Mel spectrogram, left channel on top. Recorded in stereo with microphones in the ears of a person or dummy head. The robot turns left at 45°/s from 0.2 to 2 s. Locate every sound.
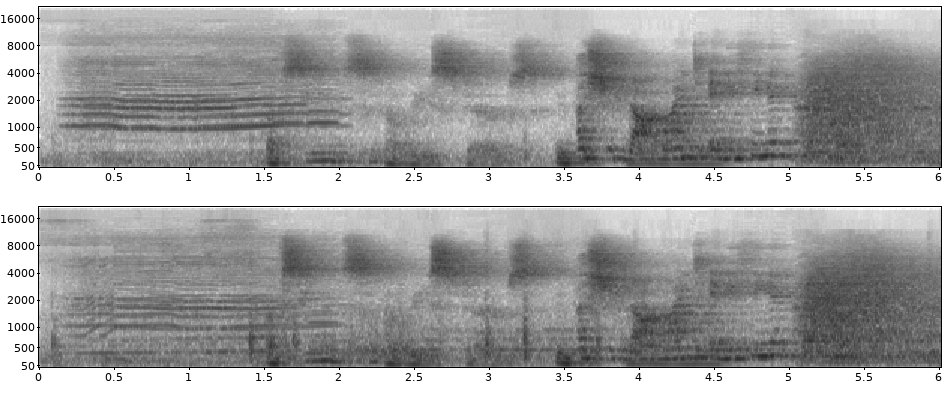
1.5 s a man speaking: 35° right (ahead or behind), 0.6 m
3.6 s a woman speaking: 25° left (ahead or behind), 0.9 m
5.0 s a whoosh: 50° right (ahead or behind), 1.1 m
